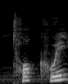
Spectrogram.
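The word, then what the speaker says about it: Toqui: He also gets this, the Mapuche, sorry, as a civ, get Tokwi, I think it's pronounced.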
